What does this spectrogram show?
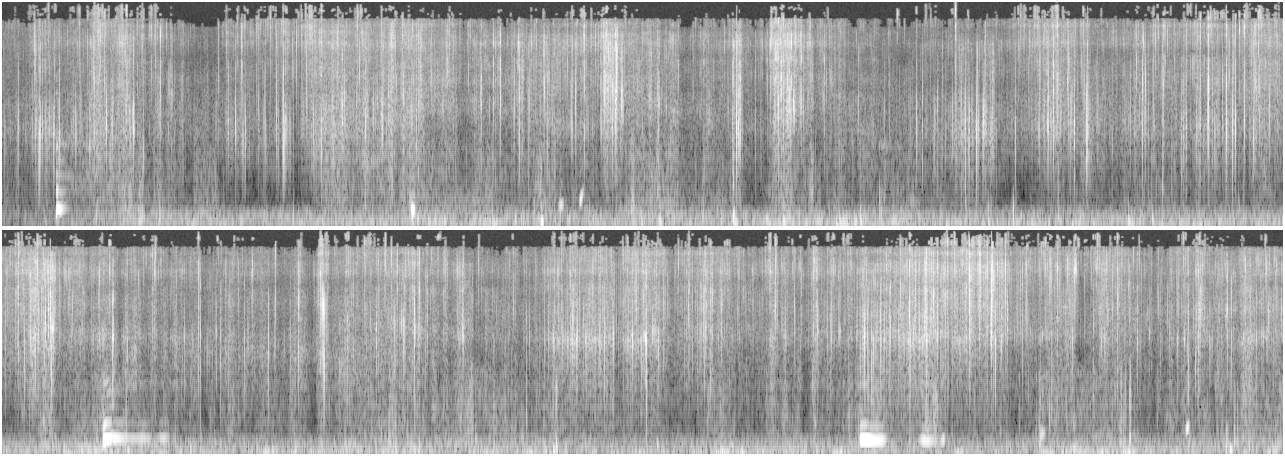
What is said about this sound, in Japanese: マスター様のお耳をこの泡で洗わせていただきます。もこもこの泡でお耳全体を包み込むようにして。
